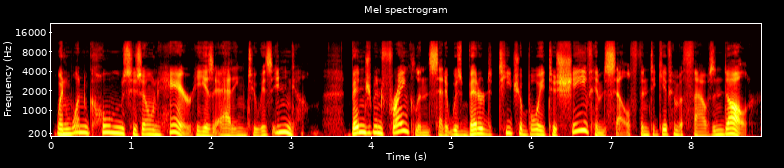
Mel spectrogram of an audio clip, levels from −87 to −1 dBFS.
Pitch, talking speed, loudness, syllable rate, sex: 155 Hz, 215 wpm, -22 LUFS, 5.4 syllables/s, male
